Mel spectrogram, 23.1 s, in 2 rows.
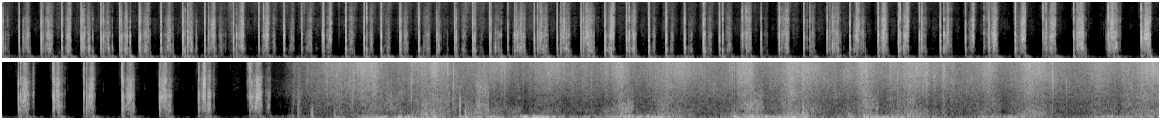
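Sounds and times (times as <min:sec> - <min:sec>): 
continuous rubbing rustle: 0:00.0 - 0:11.6, 0:13.4 - 0:23.1
rapid scratchy ASMR ear cleaning at helicopter speed: 0:14.5 - 0:23.1.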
